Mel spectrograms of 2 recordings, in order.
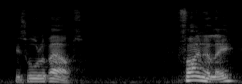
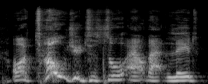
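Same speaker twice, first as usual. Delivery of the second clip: loud, raised villain's telling-off; angry scolding; 4 semitones higher, 7 dB louder than usual. A narrator's reading. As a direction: berate a useless accomplice. Villain scolds careless accomplice.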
